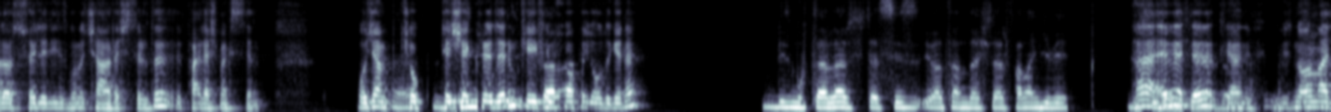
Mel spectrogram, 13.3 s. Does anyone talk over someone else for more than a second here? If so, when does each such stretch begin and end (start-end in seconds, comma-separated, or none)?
3.9-5.8, 11.3-12.6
